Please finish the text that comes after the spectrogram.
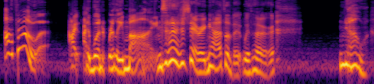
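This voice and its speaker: A woman's voice: fairly high pitch, big pitch swings, a little slow, husky, no echo, full character voice. A woman voicing a playful, coy young treasure-loving thief in a video game, with a teasing manner. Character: playful, greedy but generous young thief girl. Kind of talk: video game character voice lines.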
